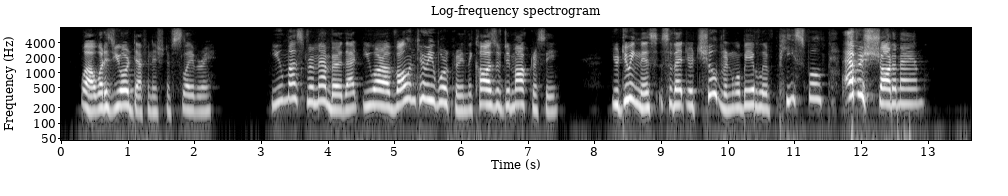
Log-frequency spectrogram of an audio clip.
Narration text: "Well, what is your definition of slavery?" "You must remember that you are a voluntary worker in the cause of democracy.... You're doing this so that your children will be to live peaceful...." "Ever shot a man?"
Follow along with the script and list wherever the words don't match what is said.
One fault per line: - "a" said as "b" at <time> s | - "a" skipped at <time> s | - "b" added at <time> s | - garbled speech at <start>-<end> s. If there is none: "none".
none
